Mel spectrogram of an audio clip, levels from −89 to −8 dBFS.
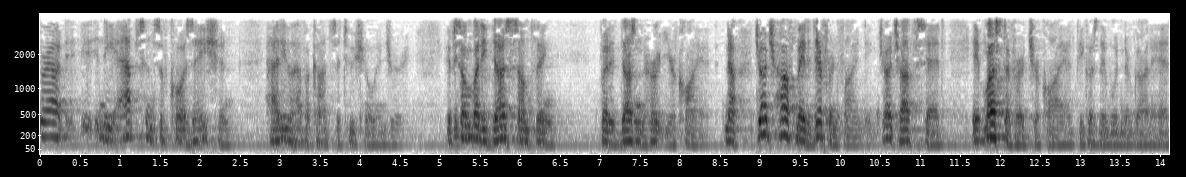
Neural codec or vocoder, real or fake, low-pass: vocoder, 24 kHz, 100 mel bands, Vocos; fake; 3.6 kHz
